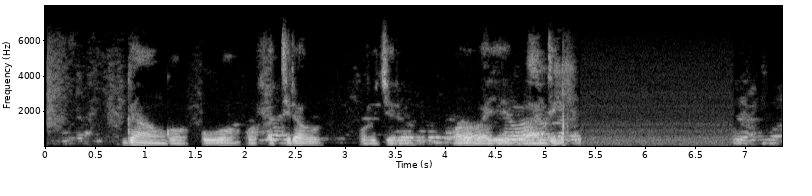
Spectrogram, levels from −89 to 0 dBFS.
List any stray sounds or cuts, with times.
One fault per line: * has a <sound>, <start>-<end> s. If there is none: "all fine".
all fine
